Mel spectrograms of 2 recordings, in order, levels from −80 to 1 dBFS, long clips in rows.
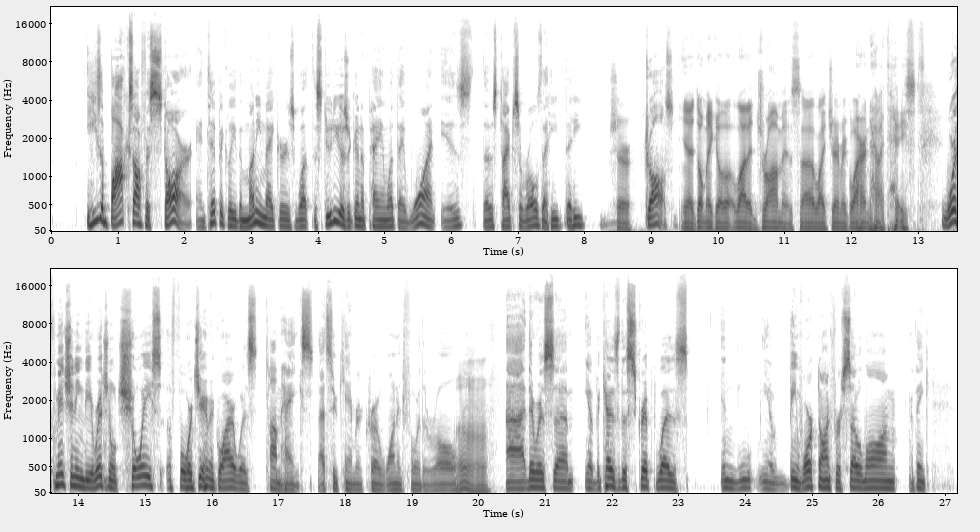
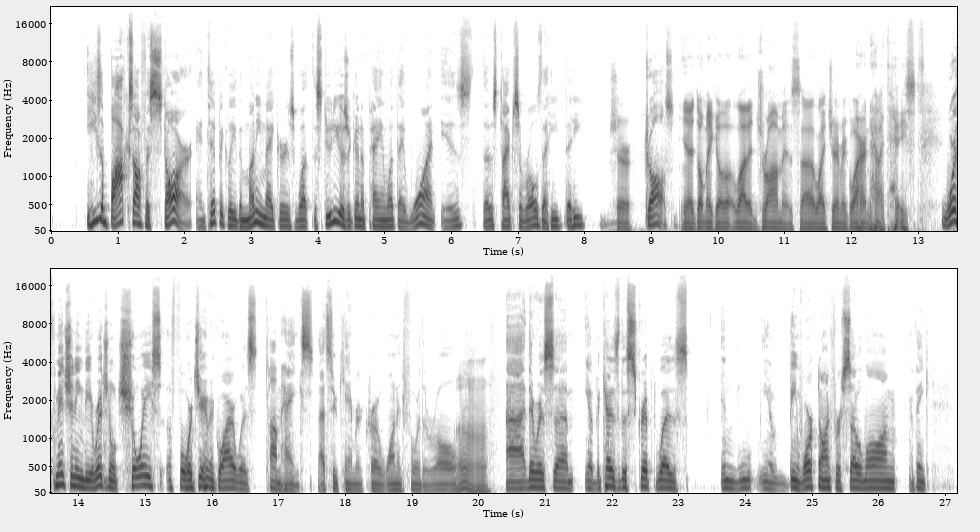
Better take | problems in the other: neither | none

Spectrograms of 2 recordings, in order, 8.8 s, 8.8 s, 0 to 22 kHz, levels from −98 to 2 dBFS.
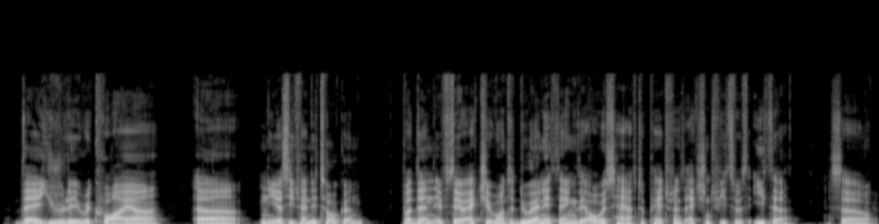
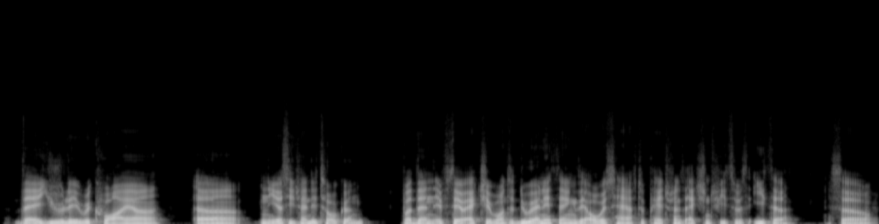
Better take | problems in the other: first | muffled; slightly; fading above 3 kHz

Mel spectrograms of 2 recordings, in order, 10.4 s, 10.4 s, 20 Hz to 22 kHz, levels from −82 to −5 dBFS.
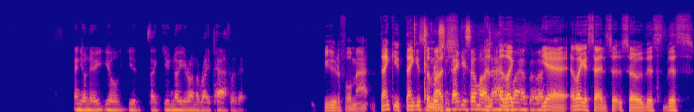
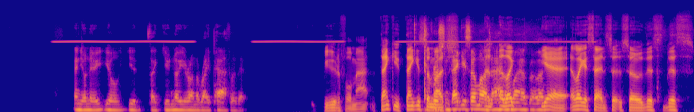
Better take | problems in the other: first | high-pitched whine; noticeable; from 1 to 3 s, from 4 to 5 s and from 6 to 9 s; 5 kHz, 15 dB below the speech

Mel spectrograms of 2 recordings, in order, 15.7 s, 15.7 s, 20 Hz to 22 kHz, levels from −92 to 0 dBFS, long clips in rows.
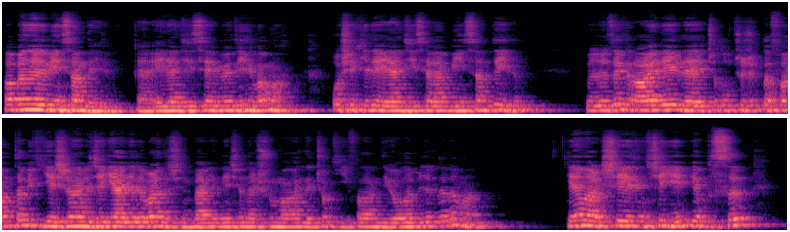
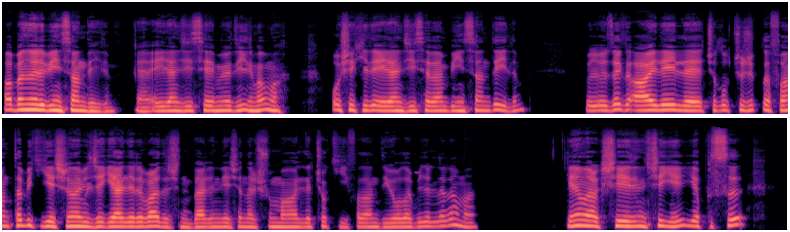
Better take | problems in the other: second | off-mic speech; somewhat distant // room echo; slight; dies away in 0.4 s

